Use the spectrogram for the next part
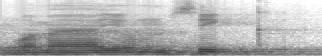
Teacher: സാക്കിന മീം ഇൽഹാർ ഷഫവി നൽകി മണിക്കാതെ വെളിവാക്കണം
